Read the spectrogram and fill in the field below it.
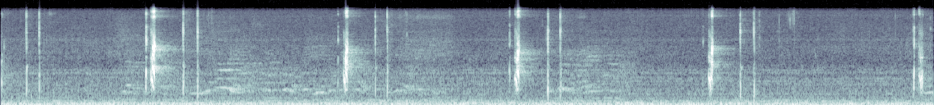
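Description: Sharp, brief clicks in small clusters every few seconds over a quiet background, consistent with hiccups.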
